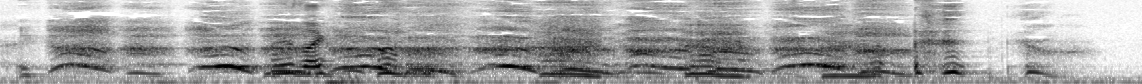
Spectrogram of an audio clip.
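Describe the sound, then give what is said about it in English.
A person imitates the heavy, frightened breathing of an actor in the second Jurassic World film: a rapid, steady run of voiced, panting gasps, fairly loud, lasting about five seconds before breaking off. “But I feel like in the second Jurassic World, he's way more, scared. Like, heavy, heavy breathing and stuff like that.”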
